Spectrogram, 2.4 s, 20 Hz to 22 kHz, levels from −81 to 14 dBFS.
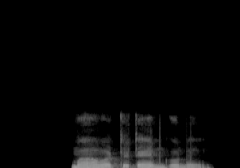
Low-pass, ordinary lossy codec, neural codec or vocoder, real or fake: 7.2 kHz; Opus, 32 kbps; none; real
